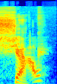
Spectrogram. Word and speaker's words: Shough: It's Shuck. Tyler Shuck. Shuck. So how does that end? CK? What is it? A silent G? Yeah, what Google AI is saying it's pronounced like the word shuck, like, oh, shucks. I'm from Iowa. Like you're shucking corn.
